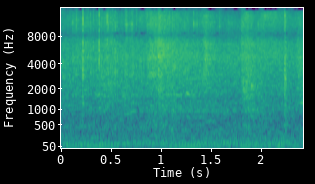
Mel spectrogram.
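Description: Low, rumbling background noise of a busy warehouse store, with a few faint knocks as shrink-wrapped cases of canned sparkling water are handled.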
